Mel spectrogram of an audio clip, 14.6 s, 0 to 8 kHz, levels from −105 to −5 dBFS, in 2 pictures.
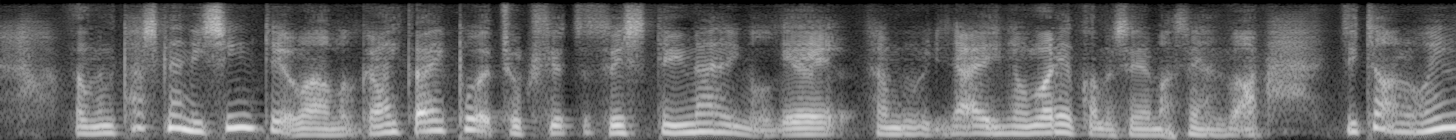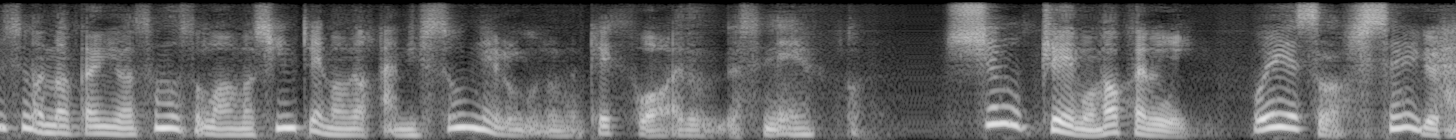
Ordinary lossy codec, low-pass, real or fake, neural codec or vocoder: none; 7.2 kHz; fake; codec, 16 kHz, 0.5 kbps, FreqCodec, larger model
